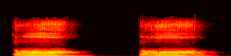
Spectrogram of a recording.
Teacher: জিহ্বার আগা, সামনের উপরের দুই দাঁতের গোড়ার সাথে লাগিয়ে মোটা আওয়াজে উচ্চারণ করব।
